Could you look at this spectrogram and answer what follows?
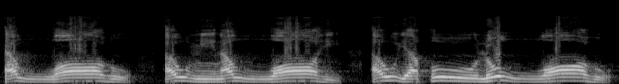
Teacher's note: العرب تفخم اللام في لفظ الجلالة كلمة الله. كل القبائل العربية بإجماع تفخم اللام من لفظ الجلالة، يعني ما في قبيلة بتقول والله، تقول والله أو تقول الله الذي، ما أحد يفعل هذا، كلهم يقولون الله الذي.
